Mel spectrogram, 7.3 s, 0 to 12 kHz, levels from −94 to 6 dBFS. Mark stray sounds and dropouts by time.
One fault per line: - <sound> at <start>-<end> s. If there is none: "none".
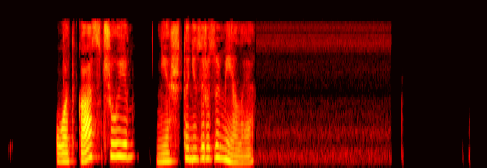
none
